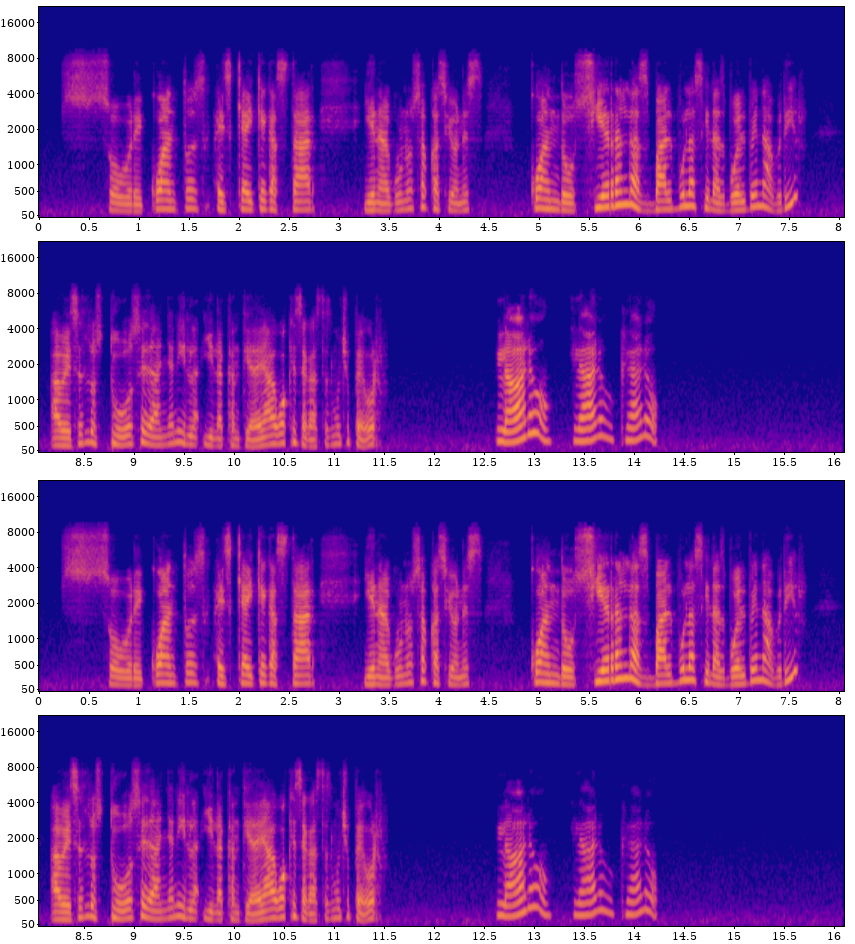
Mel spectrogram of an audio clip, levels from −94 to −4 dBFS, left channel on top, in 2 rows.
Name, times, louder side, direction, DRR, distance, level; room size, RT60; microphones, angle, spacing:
voice 1, 0.2-4.4 4.9-7.6 8.2-11.5, right 1 dB, 10° right, 1.3 m, -33 dB
voice 2, 12.6-14.2, left 5 dB, 85° left, 1.4 m, -31 dB
open air
head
